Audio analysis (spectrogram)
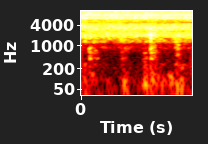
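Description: Seasoned ground turkey sizzles in a frying pan while a utensil stirs it, giving soft scraping strokes over a constant bright hiss of frying, close and moderately loud, with no voices.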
